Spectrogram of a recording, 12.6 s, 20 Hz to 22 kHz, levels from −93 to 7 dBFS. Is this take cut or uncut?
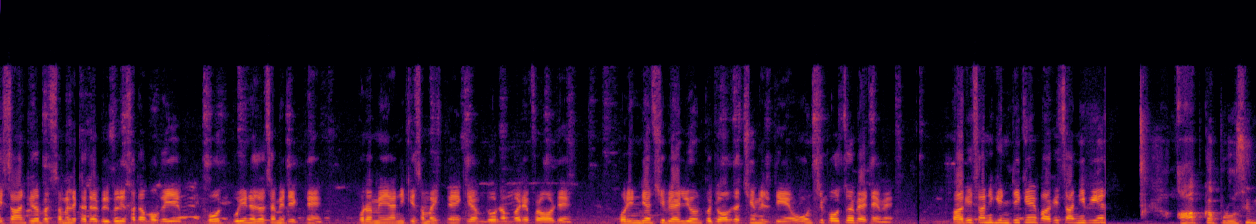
cut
